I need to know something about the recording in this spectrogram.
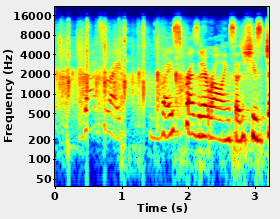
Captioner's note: applause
